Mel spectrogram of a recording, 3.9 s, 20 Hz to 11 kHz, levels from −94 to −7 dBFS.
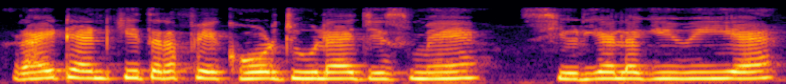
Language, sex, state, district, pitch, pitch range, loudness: Hindi, female, Punjab, Fazilka, 250 Hz, 245-265 Hz, -12 LUFS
